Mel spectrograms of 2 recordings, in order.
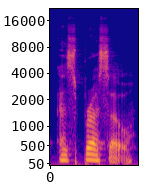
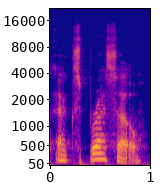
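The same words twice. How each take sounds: First: Espresso with an s, es-PRESS-o; correct pronunciation. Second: Espresso said ex-PRESS-o; common mispronunciation. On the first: Teacher showing viewers the right way. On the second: Teacher showing viewers the wrong way. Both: Shown as a demonstration. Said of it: "often mispronounced as espresso".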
